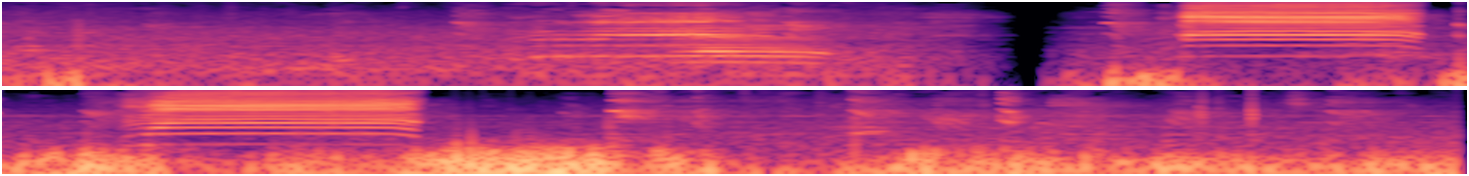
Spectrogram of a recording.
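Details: Sheep; bleat; lamb calling its mother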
